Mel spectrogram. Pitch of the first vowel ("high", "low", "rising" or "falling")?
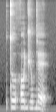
high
